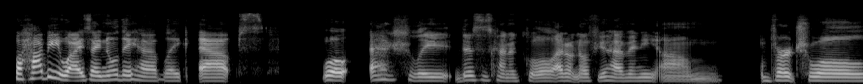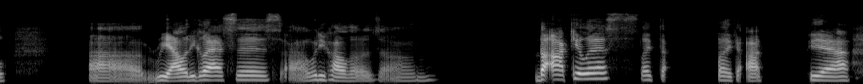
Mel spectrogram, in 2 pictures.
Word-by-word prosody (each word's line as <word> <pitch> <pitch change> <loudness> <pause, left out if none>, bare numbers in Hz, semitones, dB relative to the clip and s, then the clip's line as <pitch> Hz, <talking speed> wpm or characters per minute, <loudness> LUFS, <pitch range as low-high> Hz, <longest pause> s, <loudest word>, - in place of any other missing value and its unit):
But 255 -1 +6
hobby-wise, 275 - +4
I 205 -2 +4
know 205 +3 -1
they 215 0 0
have, 180 -4 -2
like, 170 0 -7
apps 160 0 +1 0.6
Well, 195 -3 +4 0.2
actually, 180 -6 -3
this 200 +1 -4
is 190 - -9
kinda 160 -5 -6
cool. 155 0 -5
I 170 - +2
don't 170 -1 -3
know - - -4
if 165 - -9
you 175 - -5
have 160 -2 -1
any, 160 0 -5
um, 80 +2 -9 0.4
virtual, 170 -2 +1 0.8
uh, 85 +1 -4
reality 180 0 +4
glasses? 200 0 +1
Uh, - - -7
what 195 - -4
do 210 - -1
you - - -4
call 170 -5 +1
those? 85 - -9
Um, 175 +5 -15 1.0
the - - +6
Oculus. 260 +4 +2
Like 205 -1 -5
the - - -8 0.5
like - - -3
Oc - - +1 0.5
yeah. 185 -2 +3
180 Hz, 140 wpm, -24 LUFS, 165-205 Hz, 1.0 s, But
